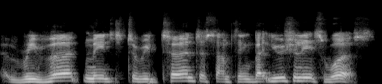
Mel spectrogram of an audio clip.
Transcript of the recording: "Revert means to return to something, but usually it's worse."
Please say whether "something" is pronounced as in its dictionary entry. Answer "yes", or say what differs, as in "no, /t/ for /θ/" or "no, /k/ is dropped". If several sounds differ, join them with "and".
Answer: yes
